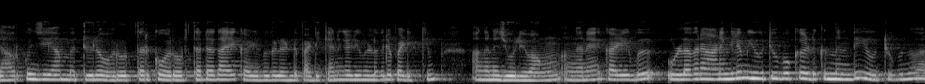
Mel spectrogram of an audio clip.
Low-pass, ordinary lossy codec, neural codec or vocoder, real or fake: none; none; none; real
